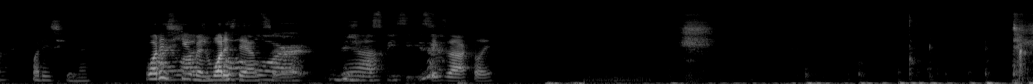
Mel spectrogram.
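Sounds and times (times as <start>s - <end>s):
speech: 0.3s - 5.0s, 6.8s - 7.1s
hisses: 6.8s - 7.2s
rapid forceful typing on a computer keyboard: 7.6s - 10.3s.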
